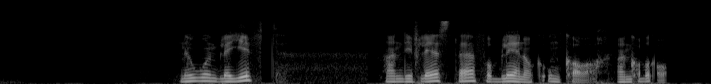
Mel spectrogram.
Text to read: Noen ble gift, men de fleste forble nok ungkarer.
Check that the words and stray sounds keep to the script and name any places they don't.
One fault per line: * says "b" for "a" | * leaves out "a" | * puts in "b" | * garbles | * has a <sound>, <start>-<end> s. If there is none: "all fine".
* garbles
